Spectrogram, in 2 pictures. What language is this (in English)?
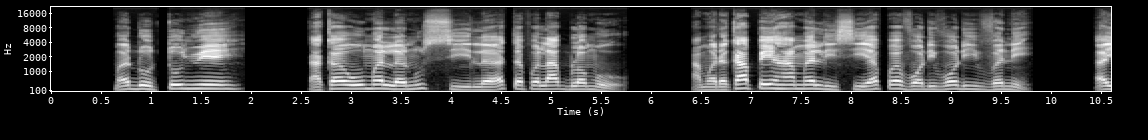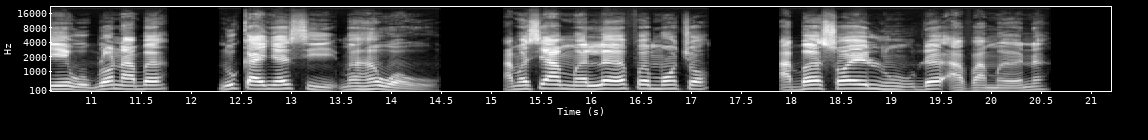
Ewe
